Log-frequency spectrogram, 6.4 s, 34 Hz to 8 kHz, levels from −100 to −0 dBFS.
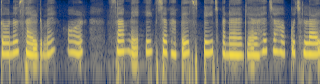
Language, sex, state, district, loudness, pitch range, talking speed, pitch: Hindi, female, Uttar Pradesh, Budaun, -15 LUFS, 240-275 Hz, 150 wpm, 260 Hz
